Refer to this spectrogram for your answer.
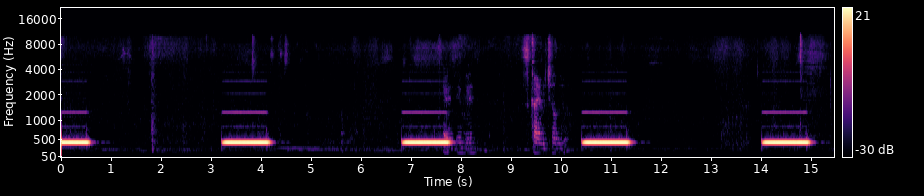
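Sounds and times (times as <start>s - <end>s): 
outgoing phone call ringback tone: 0.0s - 0.7s, 3.2s - 4.3s, 6.8s - 7.8s, 10.4s - 11.5s, 14.0s - 15.2s.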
